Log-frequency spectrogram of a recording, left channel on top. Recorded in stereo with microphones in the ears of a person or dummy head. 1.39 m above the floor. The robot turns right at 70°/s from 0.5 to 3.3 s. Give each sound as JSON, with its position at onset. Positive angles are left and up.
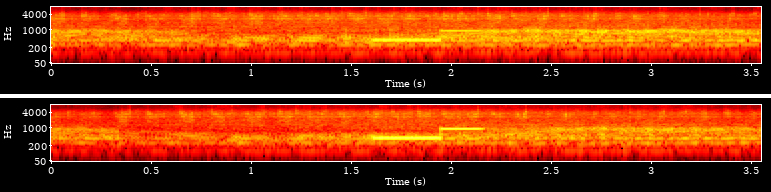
{"t": 1.6, "sound": "an alarm", "azimuth_deg": -135}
